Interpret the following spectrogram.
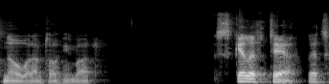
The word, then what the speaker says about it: Skellefteå: Skellefteå, that's how it's pronounced.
